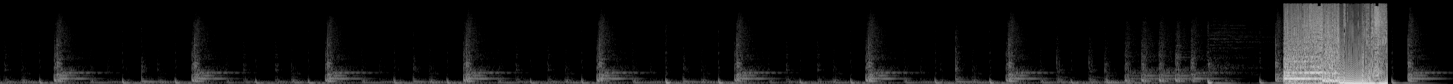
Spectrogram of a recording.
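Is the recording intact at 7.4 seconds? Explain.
Yes, the music plays through 7.4 seconds without any audible fault.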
